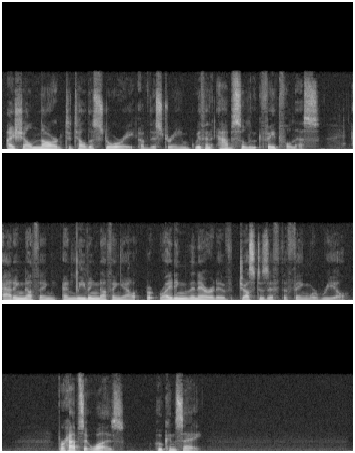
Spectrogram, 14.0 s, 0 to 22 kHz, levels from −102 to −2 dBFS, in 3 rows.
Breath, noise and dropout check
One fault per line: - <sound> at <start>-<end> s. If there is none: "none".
none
